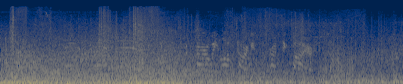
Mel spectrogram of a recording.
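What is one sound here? Explosions boom and rumble heavily.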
